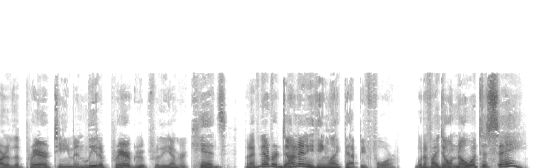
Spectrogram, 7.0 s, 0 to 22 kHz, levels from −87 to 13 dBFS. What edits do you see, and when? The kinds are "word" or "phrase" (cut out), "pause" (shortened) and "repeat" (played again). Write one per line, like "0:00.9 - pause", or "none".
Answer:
0:02.9 - pause
0:05.1 - pause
